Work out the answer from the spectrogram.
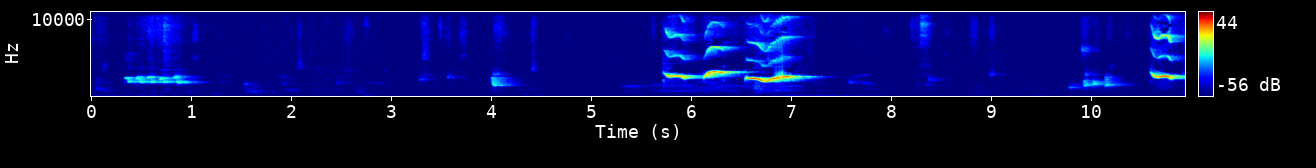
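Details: Magpie-robins (kacer) calling and answering one another, used to prompt quiet or stressed kept birds to join in singing; loud slurred whistles and short buzzy phrases in scattered bursts separated by silences, busiest in the middle and again at the end.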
